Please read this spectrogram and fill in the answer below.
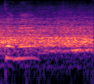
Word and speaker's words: ta mère: Ça va continuer, ça passe pour ta mère.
